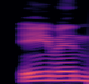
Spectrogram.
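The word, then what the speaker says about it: Aemon: like that yeah yeah yeah Eamon is Eamon is spelled a e m-o-n-m-o-n Emon Targaryen he was the librarian at the wall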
